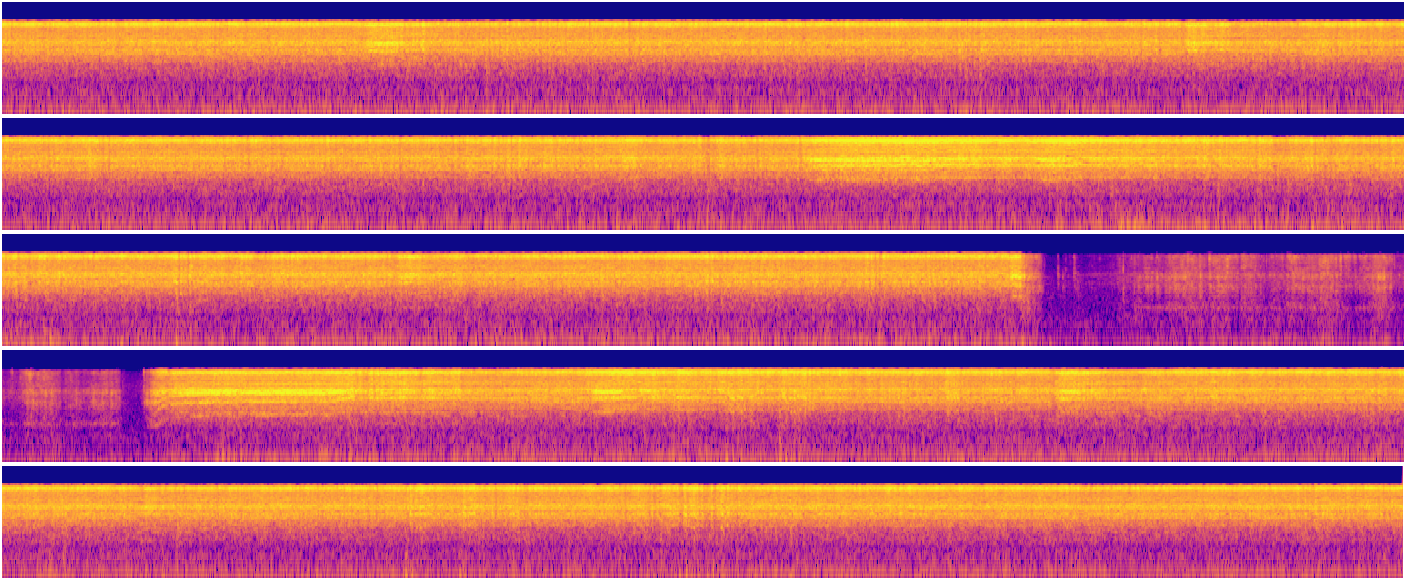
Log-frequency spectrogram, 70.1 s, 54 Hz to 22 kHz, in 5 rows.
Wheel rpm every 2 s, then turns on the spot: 230, 230, 230, 230, 240, 230, 230, 230, 240, 230, 230, 220, 230, 230, 230, 230, 230, 230, 220, 50, 10, 50, 200, 230, 230, 230, 230, 230, 230, 230, 240, 230, 230, 230, 230.
38-42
